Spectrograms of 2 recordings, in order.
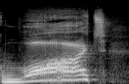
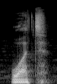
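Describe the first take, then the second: First: The word is shouted loudly. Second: The word is said quietly and held back. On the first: The anger is let out openly. The speaker calls it wrong. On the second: The anger is held in, which is scarier. The speaker calls it right.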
